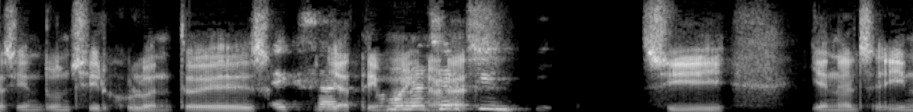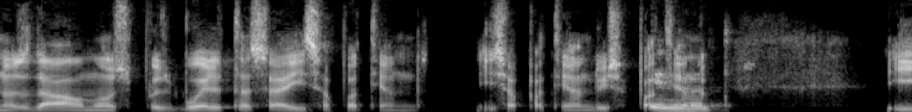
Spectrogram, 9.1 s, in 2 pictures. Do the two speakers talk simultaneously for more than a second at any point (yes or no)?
yes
